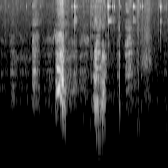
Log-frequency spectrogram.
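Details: Two seven-month-old Newfoundland-Labrador mix puppy brothers playing outside; two short, gruff bark-like bursts close together, with fainter huffs and panting around them and a person calling out nearby.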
